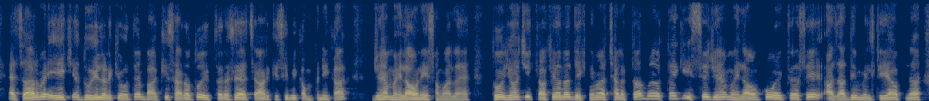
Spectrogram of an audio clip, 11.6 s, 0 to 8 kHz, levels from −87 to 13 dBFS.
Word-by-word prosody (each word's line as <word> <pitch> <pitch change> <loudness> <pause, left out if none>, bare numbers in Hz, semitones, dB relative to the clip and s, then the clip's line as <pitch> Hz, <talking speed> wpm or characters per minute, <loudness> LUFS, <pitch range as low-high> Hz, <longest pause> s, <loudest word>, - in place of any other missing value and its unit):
HR 140 +5 +4
में 180 +2 +3
1 155 +3 +1
या 170 - -2
2 140 -2 -1
ही 155 - +4
लड़के 140 0 +1
होते 135 +6 -1
हैं, 180 - 0
बाकी 125 +4 -3
सारा 145 -1 0
तो 170 - +3
एक 145 -2 +1
तरह 140 0 0
से 145 0 +3
एचआर 135 +1 0
किसी 140 0 -7
भी 145 - -1
कंपनी 125 +2 -6
का 165 +5 -2 0.4
जो 130 - -2
है, 160 - +3
महिलाओं 145 -2 +4
ने 135 - 0
ही 145 - +1
सँभाला 125 -3 -6
है। 120 -1 -8 0.3
तो 165 +1 +5
यह 155 +2 +2
चीज़ 175 +1 0
काफ़ी 145 -1 0
ज़्यादा 165 +1 +5
देखने 145 -1 -3
में 160 - +1
अच्छा 155 - -2
लगता 145 +6 -3
है 200 - +2
और 205 - -8
मुझे 210 +1 -1
लगता 200 +1 -4
है 205 - -3
कि - - -3
इससे 175 +4 0
जो 160 -2 0
है 170 +1 +1
महिलाओं 140 -2 0
को 170 -1 +4
एक 150 0 -2
तरह 145 0 0
से 170 +5 +1 0.2
आज़ादी 125 +5 0
मिलती 135 -1 -5
है 150 +1 +2
अपना 145 +1 -1
145 Hz, 280 wpm, -21 LUFS, 135-160 Hz, 0.4 s, तो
